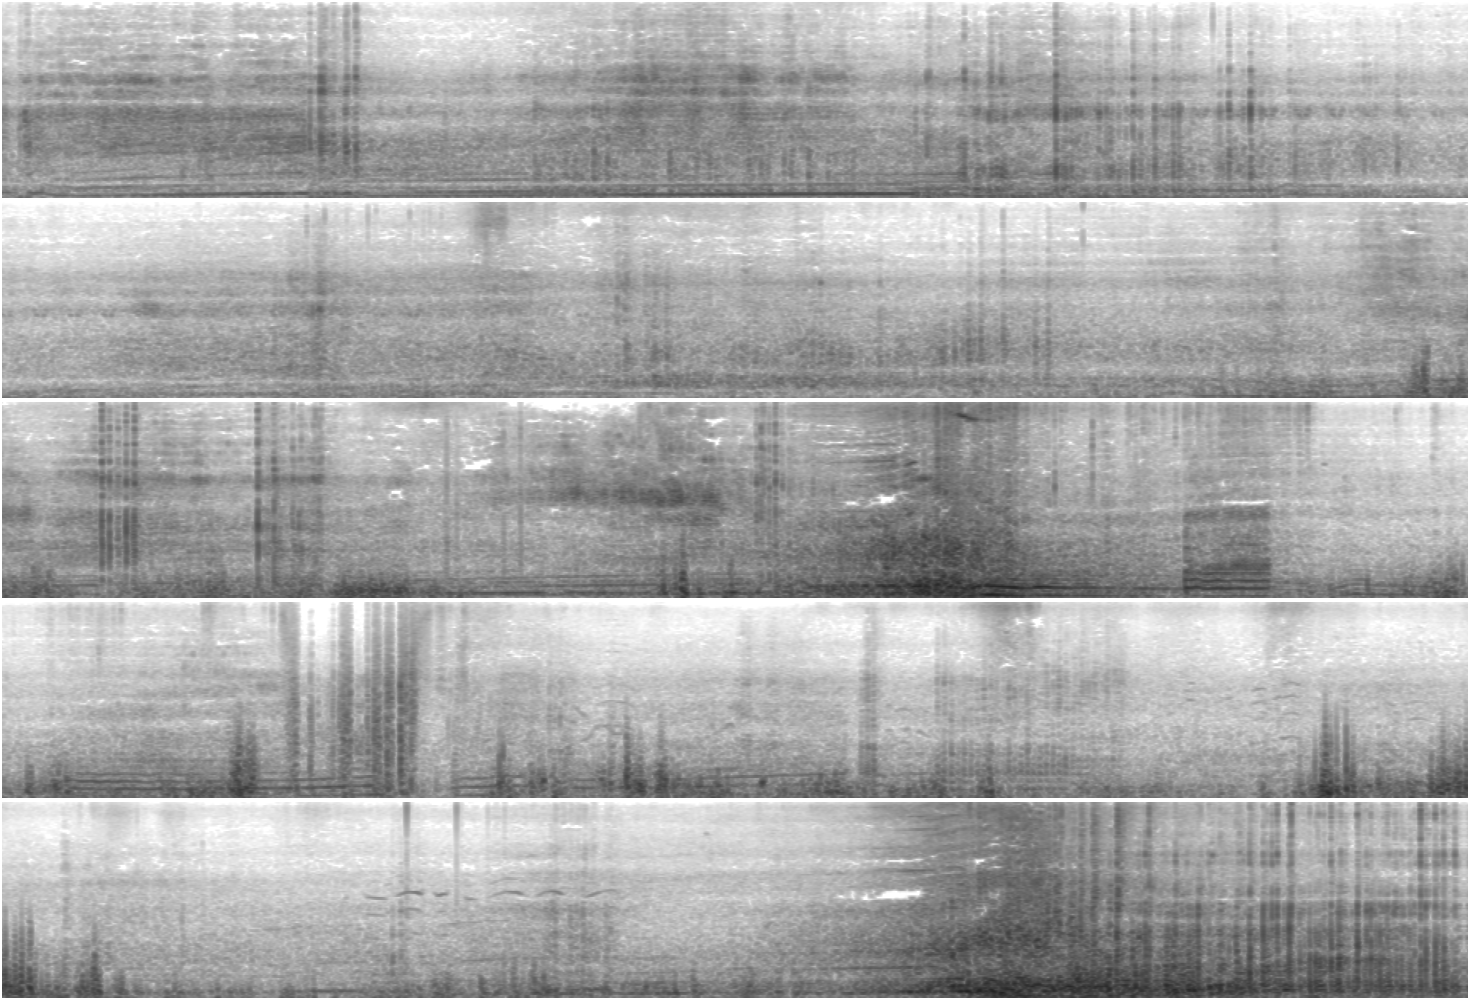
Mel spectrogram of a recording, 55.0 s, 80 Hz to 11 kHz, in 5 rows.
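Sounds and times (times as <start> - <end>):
rally car engine passing: 0.0 - 54.9.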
